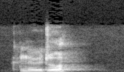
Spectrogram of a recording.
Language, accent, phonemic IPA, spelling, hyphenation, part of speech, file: German, Austria, /ˈɡ̥nøːd̥l̩/, Knödel, Knö‧del, noun, De-at-Knödel.ogg
- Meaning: 1. dumpling 2. bucks, dosh, dough, moola (money)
